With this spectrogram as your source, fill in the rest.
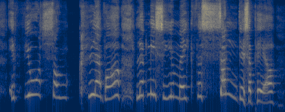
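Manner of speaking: shrill, snappish, sniffy squawk. Narrator reading a story voices Missus Pigeon challenging Mister Cat: annoyed squawk. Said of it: "[name] sniffed. / she asked, / she snapped".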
